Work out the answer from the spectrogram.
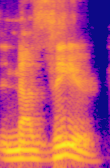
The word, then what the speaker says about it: nazir: Northeast African territory uh that's pronounced Nazir or in English is Nazerite and it means to be separate or separatist.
